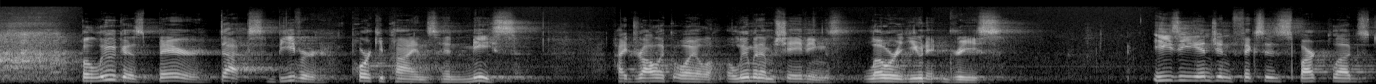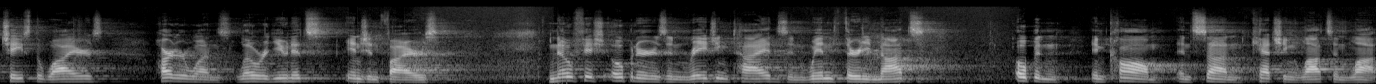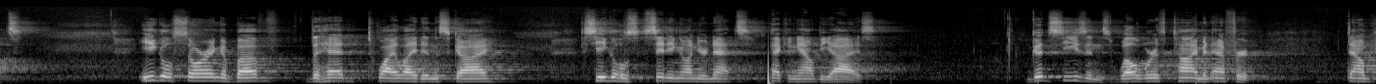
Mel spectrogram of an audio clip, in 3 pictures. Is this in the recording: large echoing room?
yes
